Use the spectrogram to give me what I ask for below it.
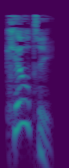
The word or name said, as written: kiltie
